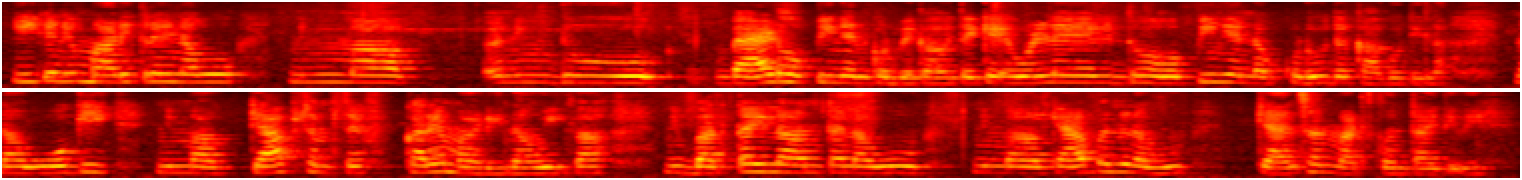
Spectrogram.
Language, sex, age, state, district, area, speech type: Kannada, female, 30-45, Karnataka, Davanagere, urban, spontaneous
